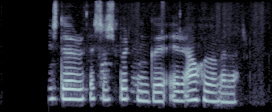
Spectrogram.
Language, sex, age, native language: Icelandic, female, 18-19, Icelandic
